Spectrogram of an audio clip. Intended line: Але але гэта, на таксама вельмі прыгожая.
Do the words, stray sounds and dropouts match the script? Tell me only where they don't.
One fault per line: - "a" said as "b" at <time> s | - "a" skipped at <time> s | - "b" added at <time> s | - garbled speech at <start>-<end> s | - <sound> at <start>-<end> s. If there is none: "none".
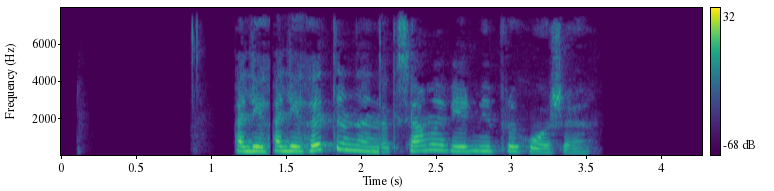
none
